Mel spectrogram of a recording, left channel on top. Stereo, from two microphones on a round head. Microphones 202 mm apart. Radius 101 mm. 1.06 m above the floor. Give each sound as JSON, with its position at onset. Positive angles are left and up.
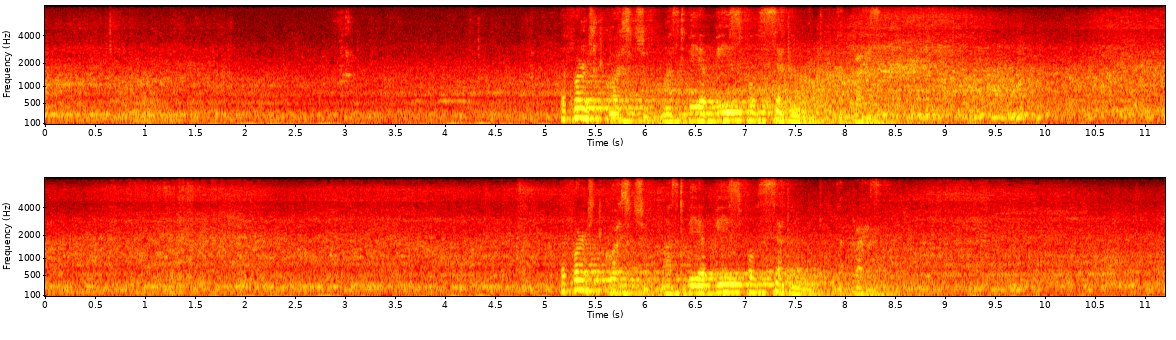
{"t": 5.2, "sound": "a man speaking", "side_deg": -65, "distance_m": 1.8}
